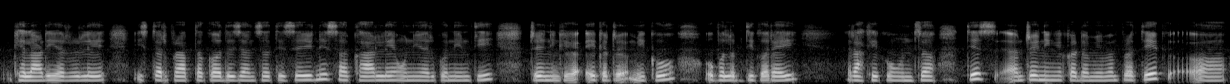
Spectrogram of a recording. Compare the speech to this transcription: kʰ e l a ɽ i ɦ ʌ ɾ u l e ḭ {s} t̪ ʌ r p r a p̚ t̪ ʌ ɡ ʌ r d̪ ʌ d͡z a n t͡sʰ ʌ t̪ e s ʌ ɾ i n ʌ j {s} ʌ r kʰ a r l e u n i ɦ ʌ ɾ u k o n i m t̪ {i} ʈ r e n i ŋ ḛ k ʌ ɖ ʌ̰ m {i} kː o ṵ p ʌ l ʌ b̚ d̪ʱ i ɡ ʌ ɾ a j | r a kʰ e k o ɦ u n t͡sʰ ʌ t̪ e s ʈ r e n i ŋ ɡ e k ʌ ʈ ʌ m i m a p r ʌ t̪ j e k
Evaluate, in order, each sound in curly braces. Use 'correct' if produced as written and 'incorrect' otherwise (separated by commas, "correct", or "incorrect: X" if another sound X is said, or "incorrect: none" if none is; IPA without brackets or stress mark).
correct, correct, correct, correct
